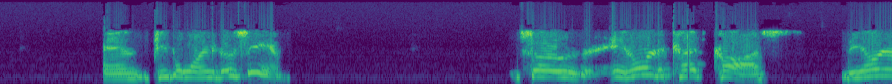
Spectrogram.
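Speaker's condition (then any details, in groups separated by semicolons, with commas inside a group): Cerebral palsy; lifelong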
